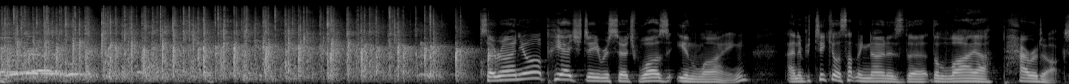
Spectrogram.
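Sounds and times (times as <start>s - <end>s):
audience applause: 0.0s - 4.8s
speech: 4.9s - 10.6s.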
